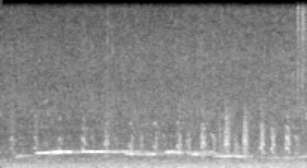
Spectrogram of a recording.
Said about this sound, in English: So that's the humans whistling to communicate with the birds.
